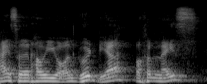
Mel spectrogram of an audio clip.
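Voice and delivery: loud mock-friendly small talk; chirpy greeting. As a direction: greet with put-on cheer, each question lifted. Acts chirpy greeting to vice principal.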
